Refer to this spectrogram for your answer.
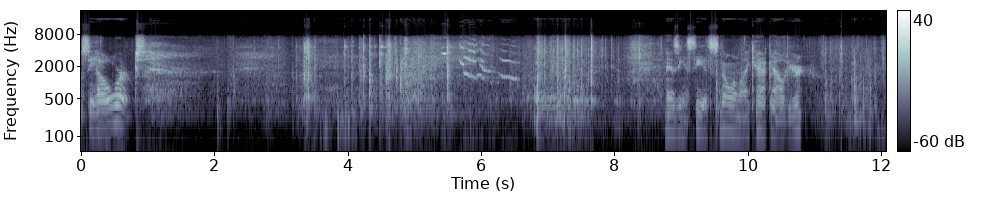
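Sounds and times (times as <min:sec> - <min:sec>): door squeaking: 0:04.6 - 0:07.6.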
